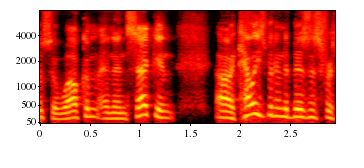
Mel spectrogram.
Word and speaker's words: Kele: acquiring so our first guest is the CEO kelly richard campbell and some people call Kili but it's actually pronounced Kelly Richard welcome to the show and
